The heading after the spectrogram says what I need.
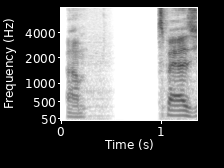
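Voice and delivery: normal talking voice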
